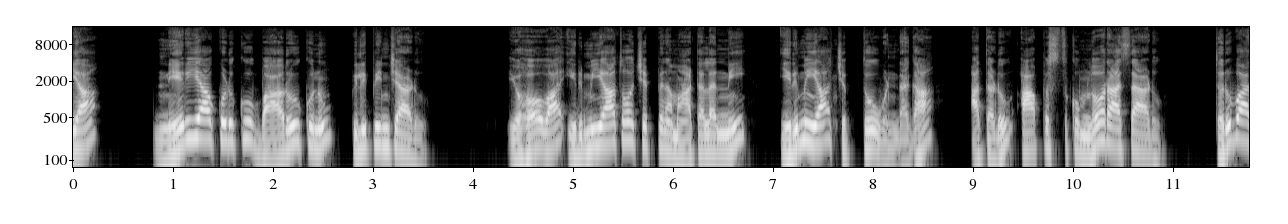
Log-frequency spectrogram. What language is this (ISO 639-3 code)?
tel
